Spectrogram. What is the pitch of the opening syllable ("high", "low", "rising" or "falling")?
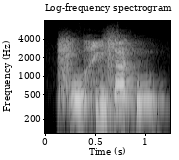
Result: low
